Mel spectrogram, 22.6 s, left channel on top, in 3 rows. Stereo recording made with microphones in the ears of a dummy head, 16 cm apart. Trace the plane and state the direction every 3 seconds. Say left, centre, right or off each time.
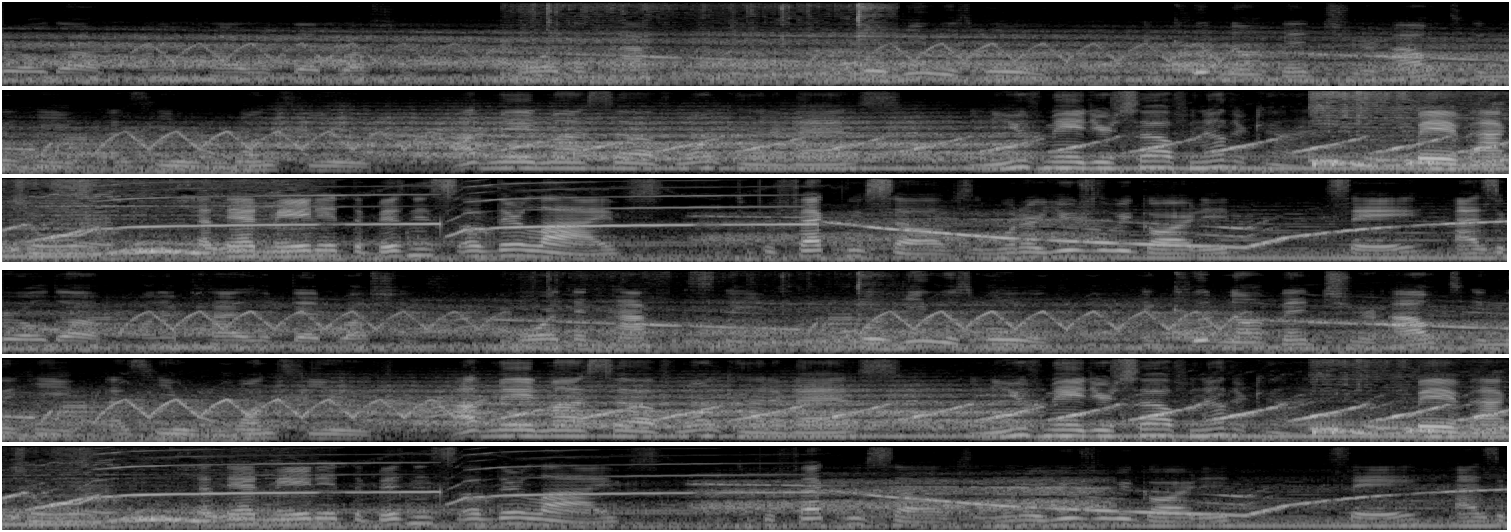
left, left, left, centre, centre, right, right, right.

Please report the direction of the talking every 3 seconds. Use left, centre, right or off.
right, right, right, right, centre, left, left, left.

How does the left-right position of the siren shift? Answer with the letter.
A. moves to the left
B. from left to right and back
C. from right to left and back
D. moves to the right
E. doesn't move
A.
